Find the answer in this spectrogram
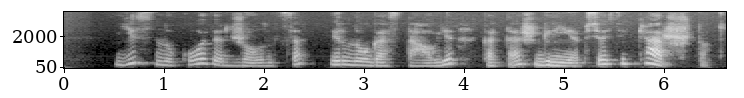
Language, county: Lithuanian, Kaunas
